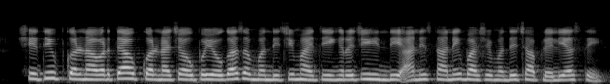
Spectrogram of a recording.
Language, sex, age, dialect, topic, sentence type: Marathi, female, 36-40, Northern Konkan, agriculture, statement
